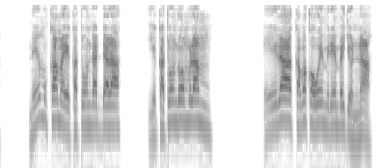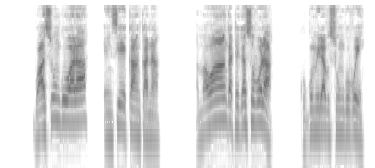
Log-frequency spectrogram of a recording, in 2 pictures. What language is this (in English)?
Ganda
